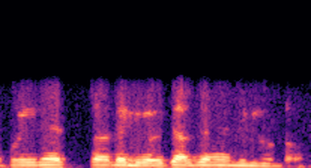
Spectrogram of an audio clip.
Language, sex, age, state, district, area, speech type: Malayalam, male, 30-45, Kerala, Ernakulam, rural, conversation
